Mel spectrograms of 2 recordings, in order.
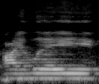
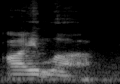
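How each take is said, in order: First: The name is said a non-local, different way. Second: The name is said the local Scottish way. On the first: The speaker calls it wrong. "if you pronounce it Islay or Isla, ... you might get corrected" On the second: The speaker calls it right. "is pronounced Isla if you go to Scotland"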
